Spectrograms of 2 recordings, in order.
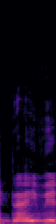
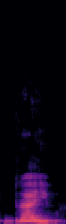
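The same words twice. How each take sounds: First: ड्राइवे with an extra "vay" syllable at the end; wrong pronunciation. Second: ड्राइव ending on a v sound; silent final e. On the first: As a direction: sound the final e in ड्राइवे. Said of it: "ड्राइवे नहीं पढ़ेंगे". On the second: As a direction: close ड्राइव on the consonant, no vowel after. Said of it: "यहाँ पे ई का उच्चारण नहीं होगा". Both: Shown as a demonstration.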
